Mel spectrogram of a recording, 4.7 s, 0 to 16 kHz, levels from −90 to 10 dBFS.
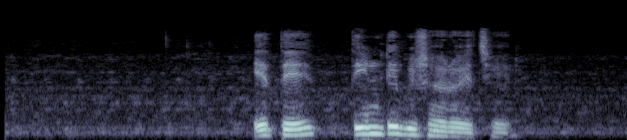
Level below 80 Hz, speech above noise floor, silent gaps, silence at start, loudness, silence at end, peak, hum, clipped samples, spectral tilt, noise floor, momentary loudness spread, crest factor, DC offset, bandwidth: -56 dBFS; 39 dB; none; 1.9 s; -16 LUFS; 0.9 s; -2 dBFS; none; under 0.1%; -8 dB/octave; -54 dBFS; 15 LU; 16 dB; under 0.1%; 7.2 kHz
